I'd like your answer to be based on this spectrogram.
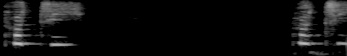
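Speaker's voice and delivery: tiny high squeak; acting out small. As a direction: shrink the word into a little high voice.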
